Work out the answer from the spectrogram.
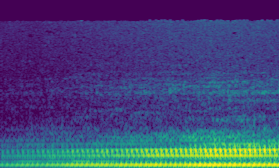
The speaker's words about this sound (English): Motorboats tow water skiers across the North Sterling Reservoir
